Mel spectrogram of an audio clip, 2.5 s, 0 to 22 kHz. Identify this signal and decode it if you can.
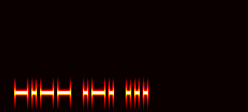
Morse code, heard as a keyed tone, about 28 wpm, 700 Hz. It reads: YRS
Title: Practice QSO - Exchange 3 - More Info - 28wpm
